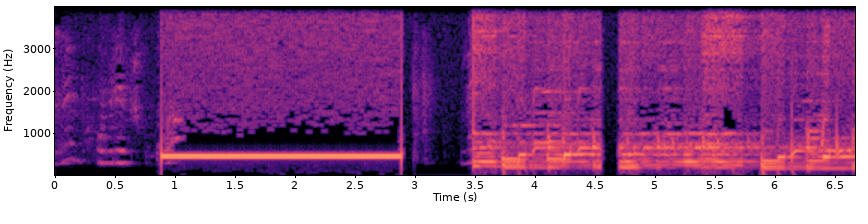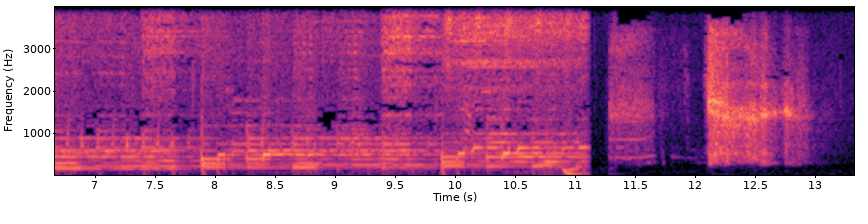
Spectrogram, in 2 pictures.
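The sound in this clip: A telephone line tone plays as a caller waits to be transferred to an agent: one steady, unbroken tone lasting about two seconds, followed by a long stretch of tonal music with a few brief sounds after it.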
